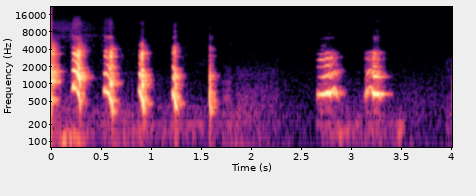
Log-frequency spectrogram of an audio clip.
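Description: A woman laughing hard: a run of short laugh pulses, each falling in pitch, about three a second, that fade out in the first two seconds. Two more breathy laugh bursts follow near the end.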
